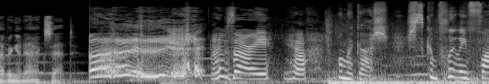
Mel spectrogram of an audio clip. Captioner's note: clears throat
